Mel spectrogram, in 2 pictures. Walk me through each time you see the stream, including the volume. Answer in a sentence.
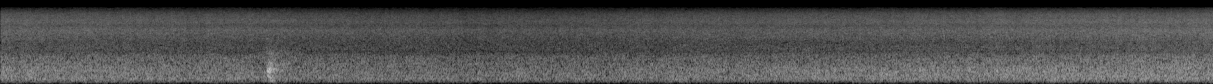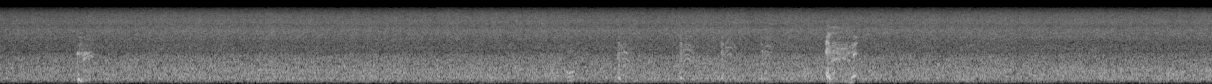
The stream can be heard from 0.0 to 24.2 s, getting louder.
